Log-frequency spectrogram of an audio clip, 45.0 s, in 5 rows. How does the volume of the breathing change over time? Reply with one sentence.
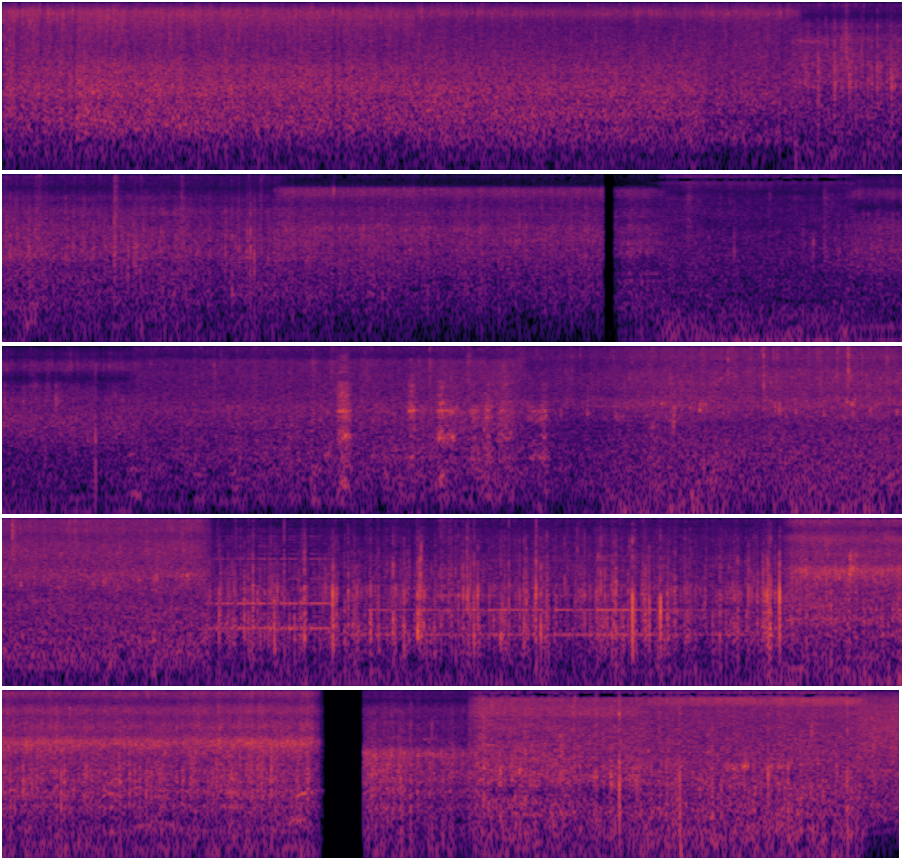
The loudness of the breathing goes down.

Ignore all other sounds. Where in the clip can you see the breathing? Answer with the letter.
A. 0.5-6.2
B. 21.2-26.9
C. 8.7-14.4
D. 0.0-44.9
B.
